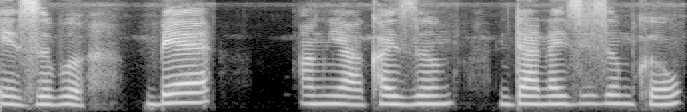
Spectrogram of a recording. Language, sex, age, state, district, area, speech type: Bodo, female, 45-60, Assam, Chirang, rural, spontaneous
